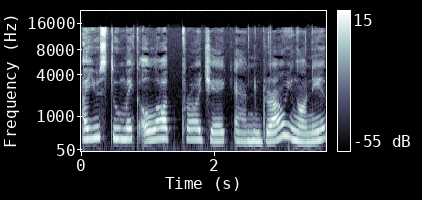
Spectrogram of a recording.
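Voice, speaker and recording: Speaking at a very slow pace with an Indonesian accent, a woman has a high pitch, a dark, mellow tone, and ordinary pitch variation, recorded with a dry, close sound and no echo. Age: 20s. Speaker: podcaster. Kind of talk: personal monologue.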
